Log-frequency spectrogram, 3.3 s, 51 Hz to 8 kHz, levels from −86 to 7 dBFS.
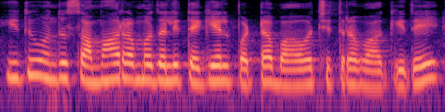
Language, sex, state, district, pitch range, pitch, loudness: Kannada, female, Karnataka, Bangalore, 180-225 Hz, 210 Hz, -15 LUFS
